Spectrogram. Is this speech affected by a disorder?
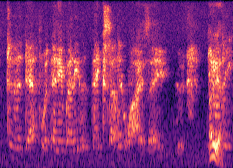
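Yes: Parkinson's disease; deep brain stimulation both sides.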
